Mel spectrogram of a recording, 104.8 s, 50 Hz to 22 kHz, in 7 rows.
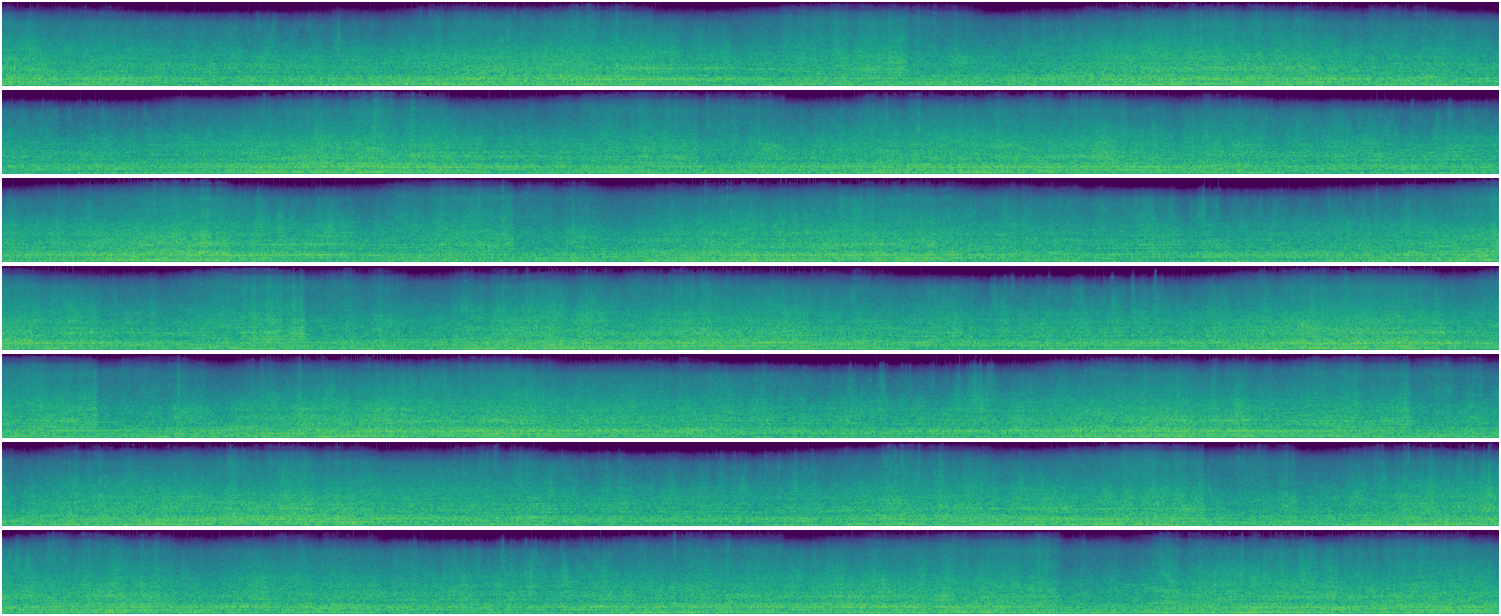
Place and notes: Hudson Speedway - Supermodified Feature Race
The feature race for the 18 SMAC 350 Supermodifieds. Since they have to be push started it takes awhile for the race to actually start.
